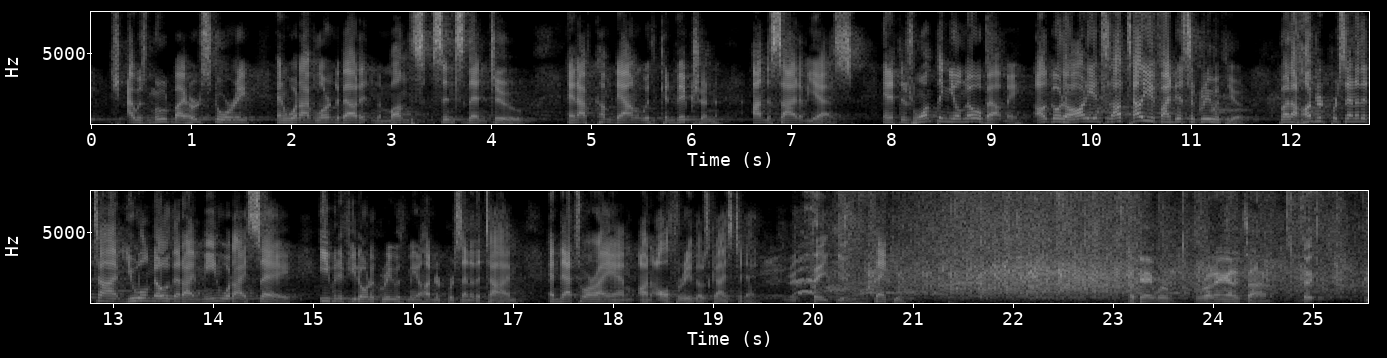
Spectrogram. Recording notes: At this year’s annual Porcupine Freedom Festival in New Hampshire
